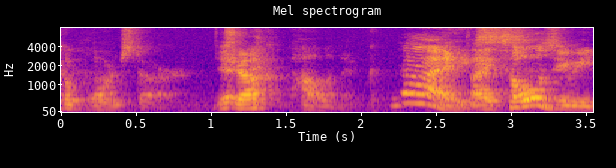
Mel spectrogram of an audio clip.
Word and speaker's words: Palahniuk: I've been saying Palahniuk for the longest time, and it's Palahniuk. Ah. Chuck Palahniuk. Like pollen and Nick. Well, Paula, Nick. Pollen. Paula. Pollen-Nick.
